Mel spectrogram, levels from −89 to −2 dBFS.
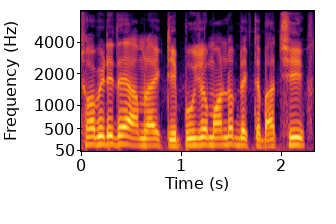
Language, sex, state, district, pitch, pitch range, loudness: Bengali, male, West Bengal, Cooch Behar, 155 Hz, 145-170 Hz, -13 LUFS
